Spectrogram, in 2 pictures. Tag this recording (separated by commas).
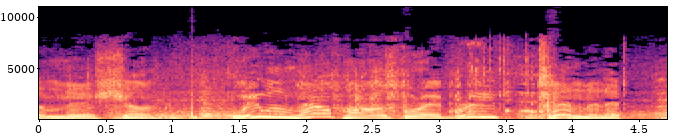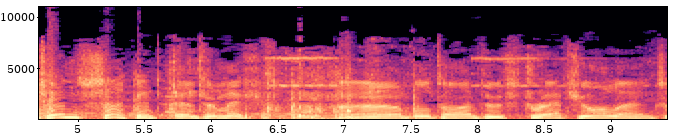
Speech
